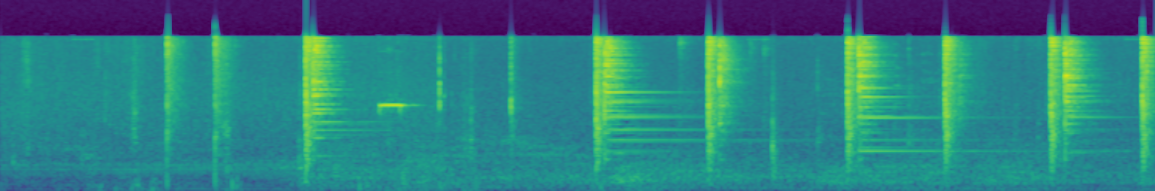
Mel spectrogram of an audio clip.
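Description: A string of pistol shots fired at steel plate targets, about one a second with a short pause partway through. Several shots are followed by a steel plate ringing as it is hit.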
